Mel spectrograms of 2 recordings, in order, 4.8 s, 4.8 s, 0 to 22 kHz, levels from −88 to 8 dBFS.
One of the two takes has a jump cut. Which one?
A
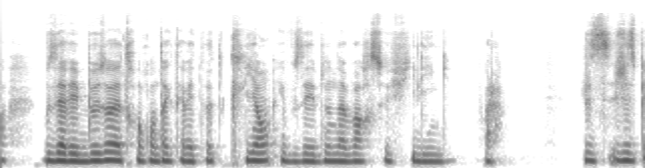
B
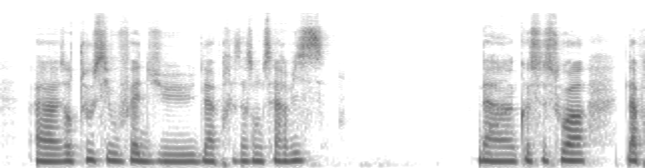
A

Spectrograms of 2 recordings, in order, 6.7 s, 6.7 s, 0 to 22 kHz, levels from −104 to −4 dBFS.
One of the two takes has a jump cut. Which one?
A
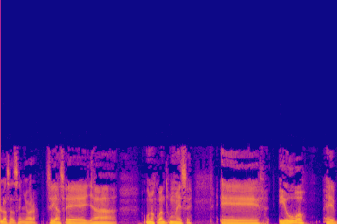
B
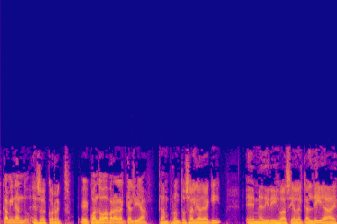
B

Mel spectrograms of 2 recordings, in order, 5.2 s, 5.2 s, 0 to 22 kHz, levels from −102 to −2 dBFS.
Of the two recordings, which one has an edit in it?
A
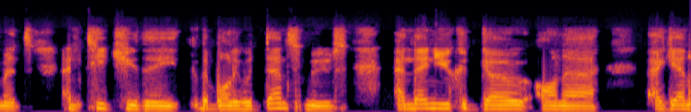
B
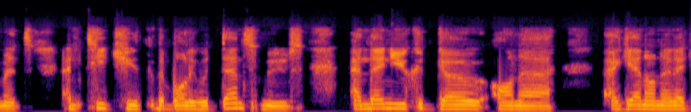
B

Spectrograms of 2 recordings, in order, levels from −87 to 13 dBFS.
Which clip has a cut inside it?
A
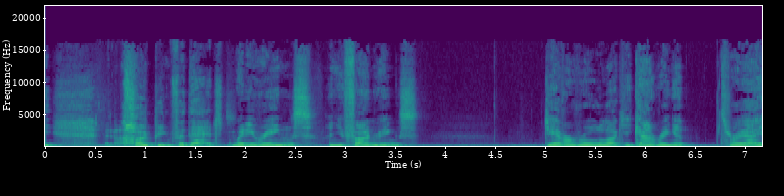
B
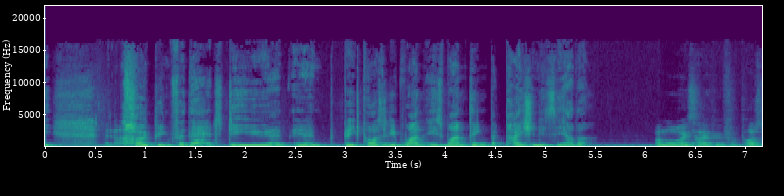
A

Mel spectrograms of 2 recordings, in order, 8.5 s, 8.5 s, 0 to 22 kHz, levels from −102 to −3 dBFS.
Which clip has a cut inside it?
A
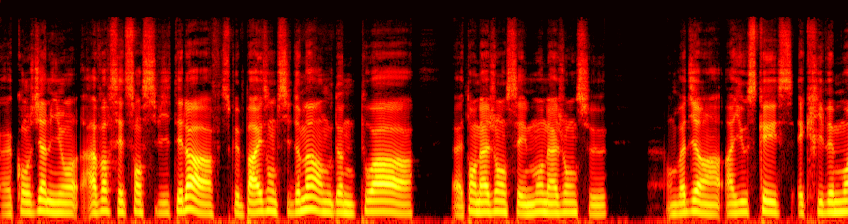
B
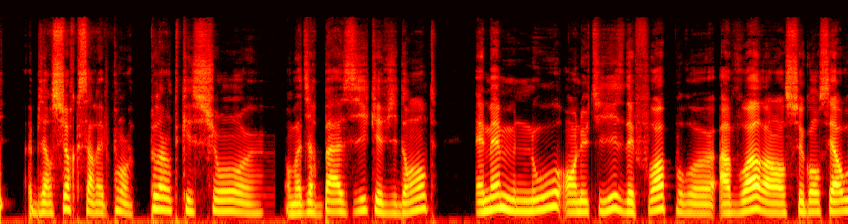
A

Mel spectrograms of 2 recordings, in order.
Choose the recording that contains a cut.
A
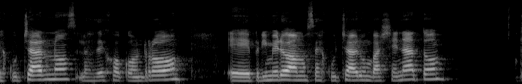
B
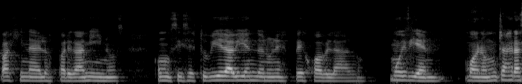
B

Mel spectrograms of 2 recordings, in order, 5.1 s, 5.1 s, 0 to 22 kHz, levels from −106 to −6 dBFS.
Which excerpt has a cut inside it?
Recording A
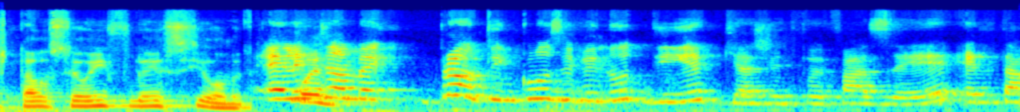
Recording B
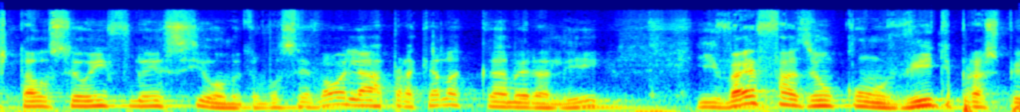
A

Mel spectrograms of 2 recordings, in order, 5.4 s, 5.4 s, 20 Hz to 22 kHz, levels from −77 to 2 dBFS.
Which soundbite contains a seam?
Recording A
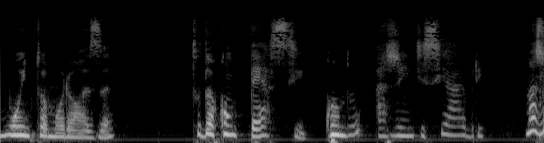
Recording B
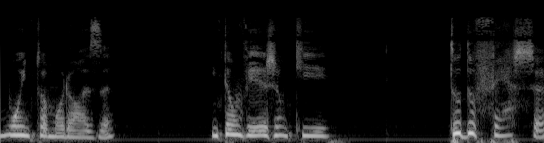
A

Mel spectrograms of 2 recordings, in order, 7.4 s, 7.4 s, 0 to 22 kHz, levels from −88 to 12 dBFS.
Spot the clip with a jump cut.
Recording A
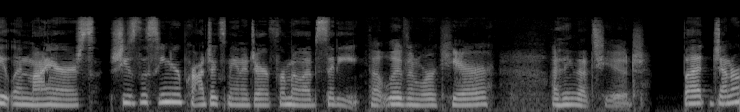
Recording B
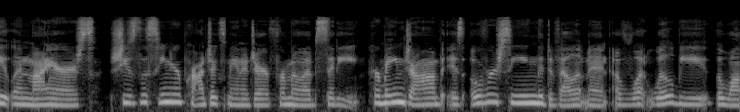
A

